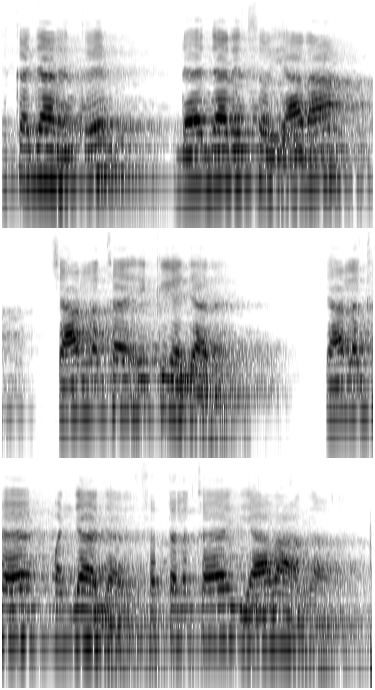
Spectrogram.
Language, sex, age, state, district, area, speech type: Sindhi, male, 60+, Gujarat, Junagadh, rural, spontaneous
